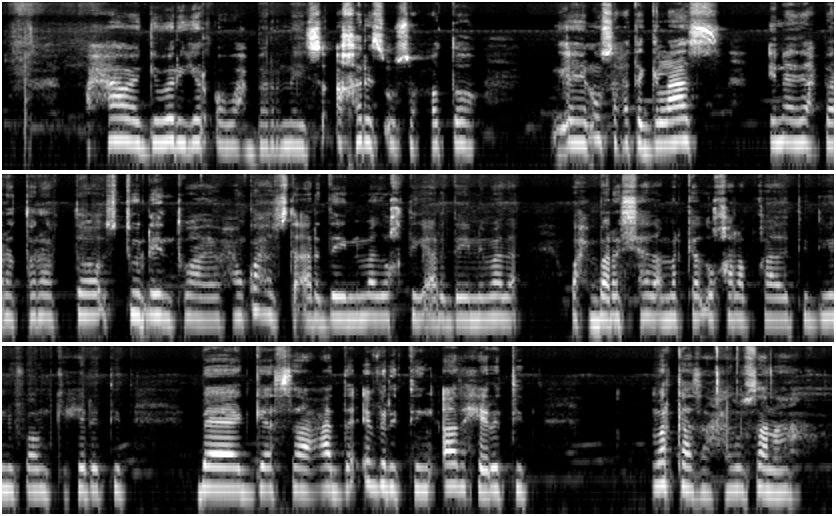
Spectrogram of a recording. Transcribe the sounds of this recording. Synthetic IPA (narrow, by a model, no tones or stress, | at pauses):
wɑħɑːwɛɡɐβɐrjɐrɔːwɑħbɐɾɐnɛjsɔʔɑχrɪsʊsɔt̪ʰɔ | ɛnʊsɔʕɔt̪ʰɐɡlaːs | ɪnaːd̪wɑħbɐɾɐt̪ʰɔɾɐb̚t̪ʰɔst̪ʰuːd̪ɛnt̪ʰwaːjɔwɑħɑːŋkʰʊħʊst̪ʰa̰ːʔɐrd̪ɛjnɪmɐðɐwɑχt̪ɪɣɐɐrd̪ɛjnɪmɐðɐ | wɑħbɐɾɐʃɐðɐmɐrkʰaːd̪ʊqɑlɐb̚qɑːðɐt̪ʰɪd̪junɪfɔːrmkʰɐħɪɾɐt̪ʰɪd̪̚ | baːɡɐsaːʕɑd̪ɐʔɛvɾɪt̪ʰɪŋaːd̪ħɪɾɐt̪ʰɪd̪̚ | mɐrkʰaːs̬aːnħɑsuːsɐnaː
